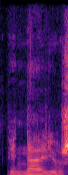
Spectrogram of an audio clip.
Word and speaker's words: Benaglio: Ähm, Benaglio spricht man das aus, richtig? – Ja.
